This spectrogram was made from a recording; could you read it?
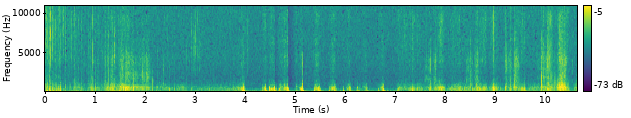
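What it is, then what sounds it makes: Silicone ear of binaural microphone being scratched. A thin wooden stick scratches inside the canal of a soft silicone ear on a binaural microphone, held by a gloved hand. Close, muffled rustling and scraping dominate the low end, broken by a run of short soft taps and scrapes near the middle and louder bursts toward the end.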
